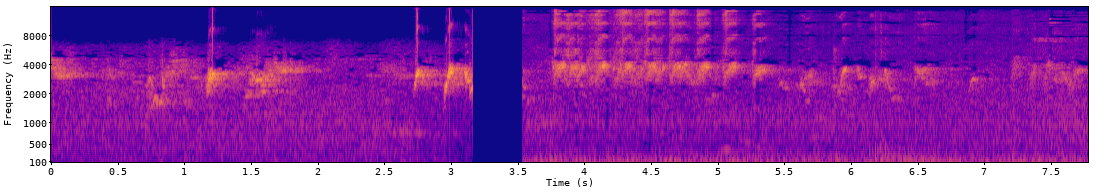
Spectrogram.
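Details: Red-whiskered bulbul caged in Singapore, kept Thai style, sings bright whistled phrases before a brief cut. A noisier stretch with busy background sound and fainter repeated chirps follows.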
